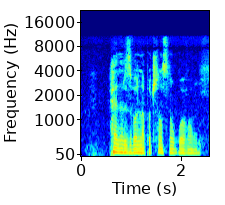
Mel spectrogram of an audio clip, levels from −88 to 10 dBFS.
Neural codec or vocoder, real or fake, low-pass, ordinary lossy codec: none; real; 10.8 kHz; MP3, 96 kbps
